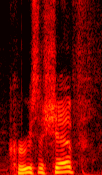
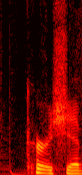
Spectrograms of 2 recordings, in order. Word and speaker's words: Kurashev: this stream out after Kusa Chev looks like he's going to shoot first get some Blackwood kurashev pardon me kurashev is how you say it he gets the first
